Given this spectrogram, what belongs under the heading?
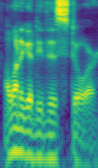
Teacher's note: To keep the rhythm bouncing between those three words, the native speaker squishes to go to the into a rapid mumble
